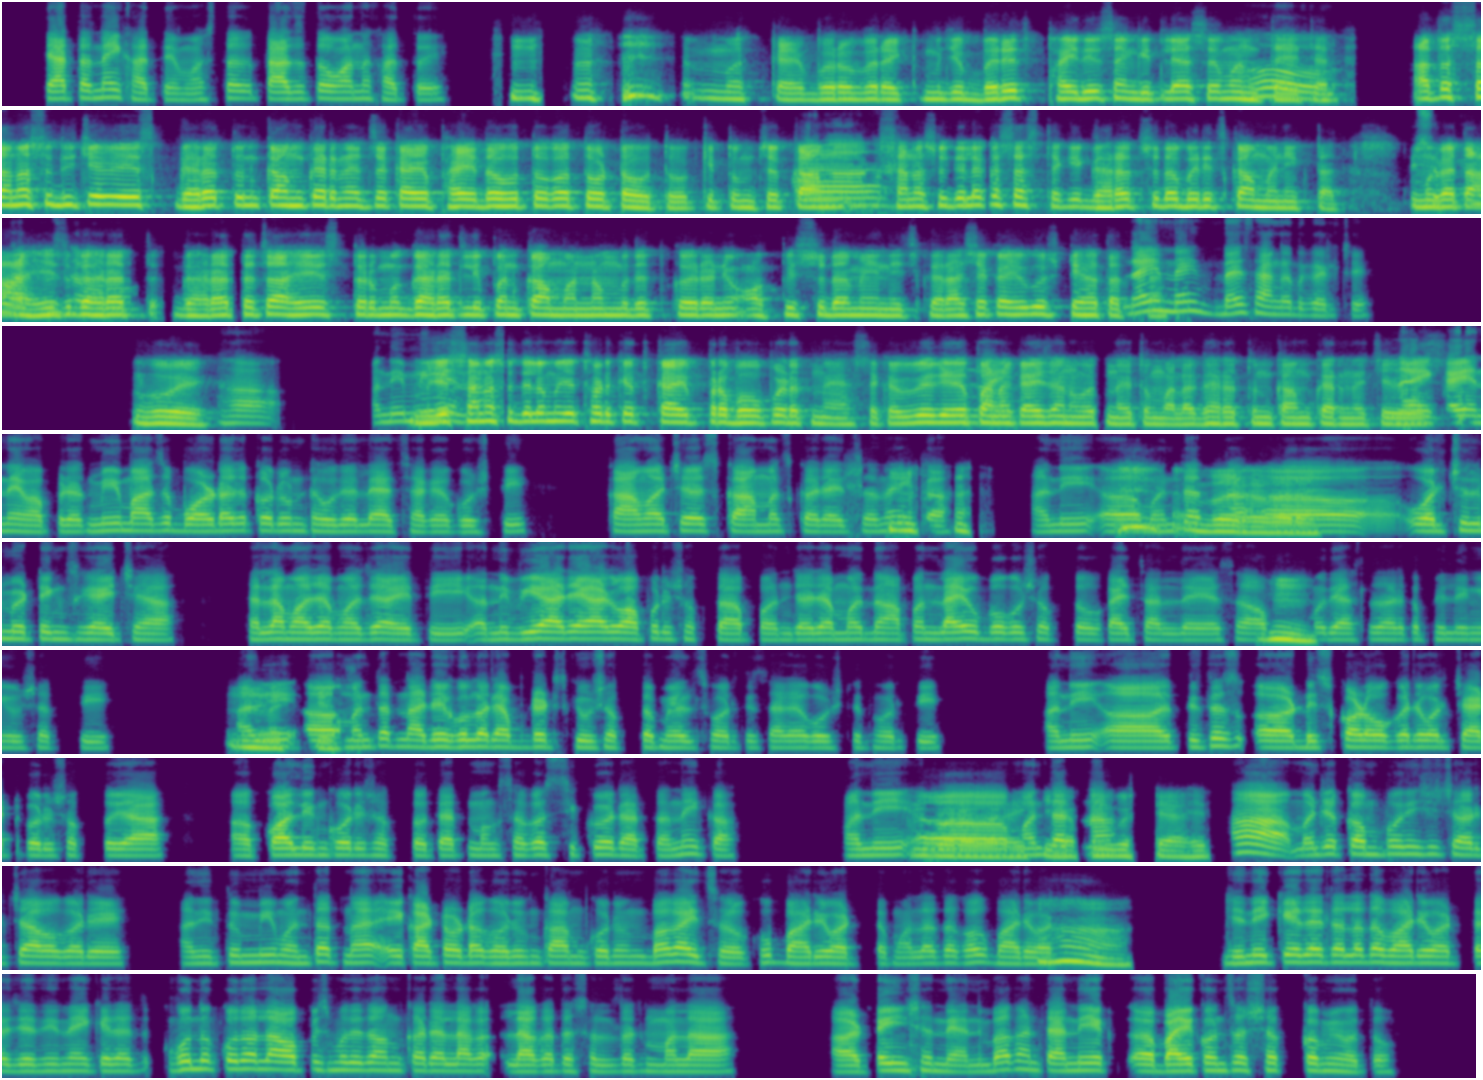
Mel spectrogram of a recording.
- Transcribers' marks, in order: tapping; chuckle; "येईल" said as "येत्याल"; drawn out: "आह"; other noise; chuckle; in English: "व्हर्चुअल मीटिंग्स"; in English: "लाईव्ह"; in English: "रेग्युलर अपडेट्स"; in English: "डिस्कॉर्ड"; in English: "चॅट"; in English: "सिक्युअर"
- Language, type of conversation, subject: Marathi, podcast, भविष्यात कामाचा दिवस मुख्यतः ऑफिसमध्ये असेल की घरातून, तुमच्या अनुभवातून तुम्हाला काय वाटते?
